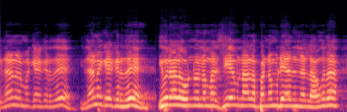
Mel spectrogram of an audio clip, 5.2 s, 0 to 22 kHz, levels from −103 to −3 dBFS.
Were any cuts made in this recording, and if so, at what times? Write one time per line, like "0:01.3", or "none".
0:01.2
0:02.2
